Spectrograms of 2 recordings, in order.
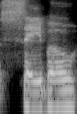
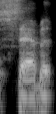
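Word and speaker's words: sabot: also have the what what is technically pronounced the sabo slug but a lot of people just call it the sabbat slug um but depending on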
